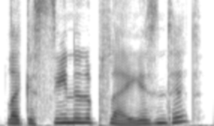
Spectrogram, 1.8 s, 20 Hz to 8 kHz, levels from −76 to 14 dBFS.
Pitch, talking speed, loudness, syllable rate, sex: 235 Hz, 270 wpm, -17 LUFS, 5.5 syllables/s, female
